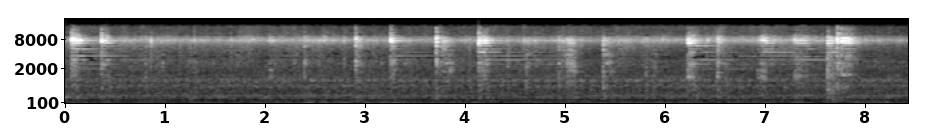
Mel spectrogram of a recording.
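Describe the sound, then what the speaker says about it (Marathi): Spices being stirred and fried in oil in a pan for a green bean (ghevda) vegetable dish, with repeated metal spoon scrapes and clinks against the pan over a steady sizzle, close and fairly loud, no talking. "तर तेलामध्ये मसाले चांगले परतवून द्यायचे आहेत, तेल सुटेपर्यंत."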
